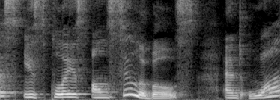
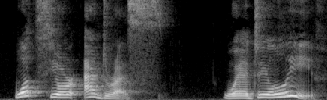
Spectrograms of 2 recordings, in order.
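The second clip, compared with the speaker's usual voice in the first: usual speaking voice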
